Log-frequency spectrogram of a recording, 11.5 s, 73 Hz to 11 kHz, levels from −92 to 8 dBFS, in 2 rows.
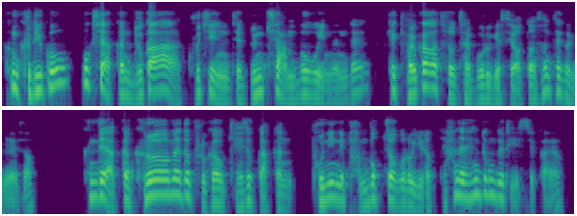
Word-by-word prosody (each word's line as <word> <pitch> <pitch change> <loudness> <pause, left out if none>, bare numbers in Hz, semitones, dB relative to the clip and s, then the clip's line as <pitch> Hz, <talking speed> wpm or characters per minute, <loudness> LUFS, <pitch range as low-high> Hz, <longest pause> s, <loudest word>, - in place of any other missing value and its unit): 그럼 185 - +2
그리고 195 - +3
혹시 225 0 +4
약간 130 -2 +1
누가 155 +7 +3
굳이 140 0 -4
인제 100 -1 -4
눈치 140 +3 0
안 100 +1 -1
보고 135 -1 -1
있는데 100 - -7 0.2
그게 160 - -1
결과가 175 +7 +4
저도 115 - -3
잘 - - -4
모르겠어요, 105 +1 -2
어떤 - - -2
선택을 155 - -3
위해서. 75 -2 -7 0.5
근데 175 +1 +2
약간 - - +2
그럼에도 195 +1 +4
불구하고 120 +1 -2
계속 110 +8 -6
약간 95 -2 -4 0.2
본인이 150 +2 0
반복적으로 135 -5 -1
이렇게 95 -2 -7
하는 180 -2 +1
행동들이 190 -2 -3
있을까요? - - -11
150 Hz, 425 characters per minute, -23 LUFS, 115-175 Hz, 0.5 s, 혹시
